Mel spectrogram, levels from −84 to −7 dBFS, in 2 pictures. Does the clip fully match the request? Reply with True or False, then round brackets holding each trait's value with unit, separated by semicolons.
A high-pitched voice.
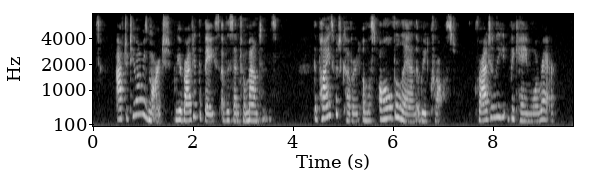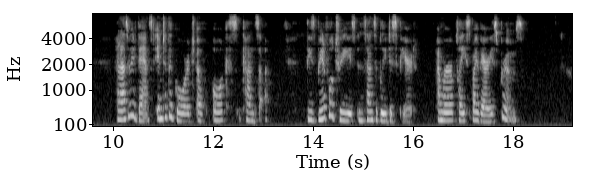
True (220 Hz)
